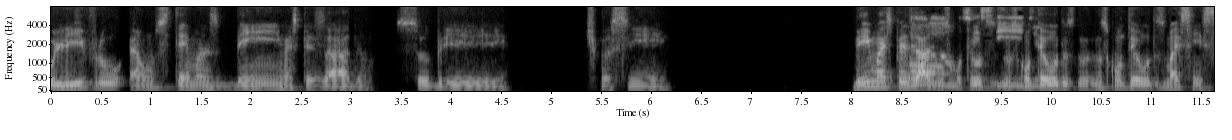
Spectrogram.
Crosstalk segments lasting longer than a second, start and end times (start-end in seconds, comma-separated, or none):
8.3-10.0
